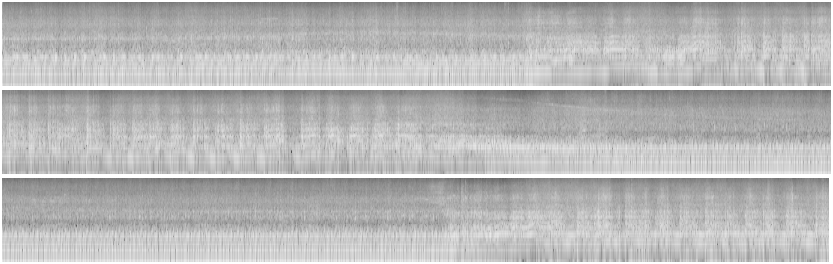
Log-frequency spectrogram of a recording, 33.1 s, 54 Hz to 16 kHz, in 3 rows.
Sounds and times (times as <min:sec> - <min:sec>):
Car: 0:00.0 - 0:33.1
Accelerating, revving, vroom: 0:06.9 - 0:18.3, 0:27.9 - 0:33.1.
